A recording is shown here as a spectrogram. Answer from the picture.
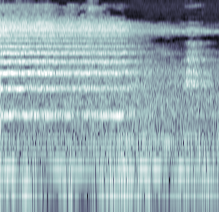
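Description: A long horn blast, one steady pitched note rich in overtones, that fades out near the end.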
